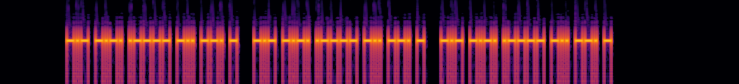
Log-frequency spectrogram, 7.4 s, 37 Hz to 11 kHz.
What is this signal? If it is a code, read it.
Morse code, heard as a keyed tone, about 49 wpm, 700 Hz. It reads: KC1DGT KC1DGT KC1DGT
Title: USA Call Signs Repeated 3x 50wpm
